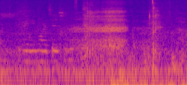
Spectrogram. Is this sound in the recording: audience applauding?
no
